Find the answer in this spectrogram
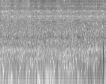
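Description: Steady low background rumble, with no voice.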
